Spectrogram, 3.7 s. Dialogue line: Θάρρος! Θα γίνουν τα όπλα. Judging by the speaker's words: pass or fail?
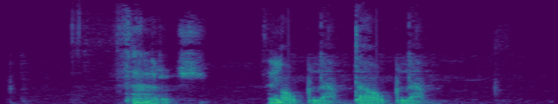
fail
